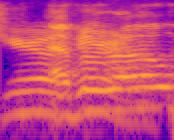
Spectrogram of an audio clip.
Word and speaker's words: Evero: Evero.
